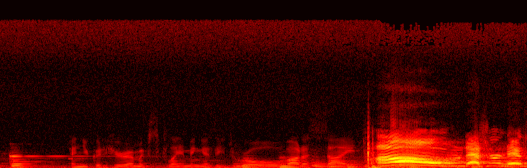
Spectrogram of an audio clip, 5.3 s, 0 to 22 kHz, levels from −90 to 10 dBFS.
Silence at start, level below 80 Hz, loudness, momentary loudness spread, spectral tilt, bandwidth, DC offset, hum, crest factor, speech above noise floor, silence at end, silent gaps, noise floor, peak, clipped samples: 0.1 s; -60 dBFS; -21 LUFS; 28 LU; -4.5 dB/octave; 19.5 kHz; under 0.1%; none; 20 dB; 29 dB; 0 s; none; -54 dBFS; -8 dBFS; under 0.1%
